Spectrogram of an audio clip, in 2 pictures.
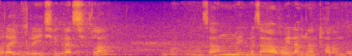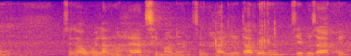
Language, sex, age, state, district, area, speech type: Bodo, female, 45-60, Assam, Chirang, urban, spontaneous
